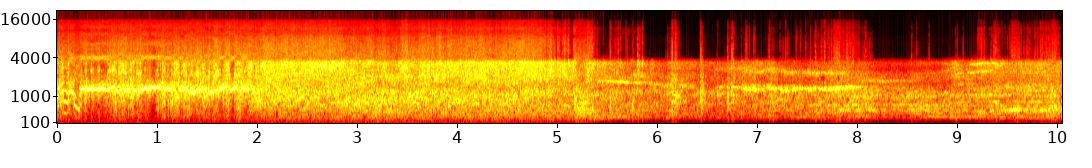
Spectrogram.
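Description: A Ford pickup truck accelerating hard from a standstill and driving through a store's glass front: a loud, continuous rush of engine and tyre noise with a thin squeal, heard through an overloaded, distorted police microphone. About five seconds in, it gives way to a rougher, uneven mix of noise.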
